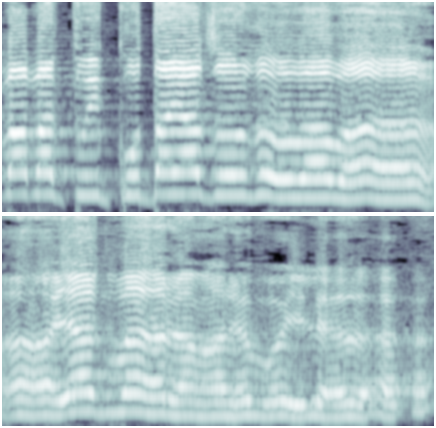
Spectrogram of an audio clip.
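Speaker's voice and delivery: drawn-out lament, falling away at the end; mother's crying call. Retold or imitated. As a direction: wail for your lost son in a chant. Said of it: "মা চিল্লায় আর কয়".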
